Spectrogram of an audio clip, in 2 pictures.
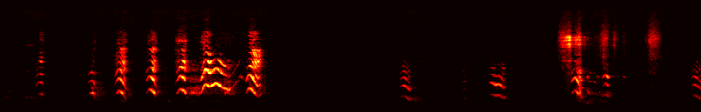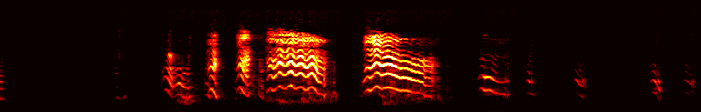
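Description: A puppy gives high, wavering whines and short squeaky yelps in irregular bursts.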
